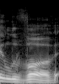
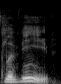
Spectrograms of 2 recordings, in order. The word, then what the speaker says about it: Lviv: Now, by the way, if I say Lvov, everyone's going to correct me and say, no, Eric, it's Lviv. It's like, no, these cities all have multiple pronunciations.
